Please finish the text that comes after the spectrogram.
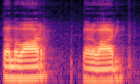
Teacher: अवधि में ल ध्वनि प्राय र हो जाती है कभी ल ध्वनि भी र हो जाती है ऐसे जैसे तलवार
